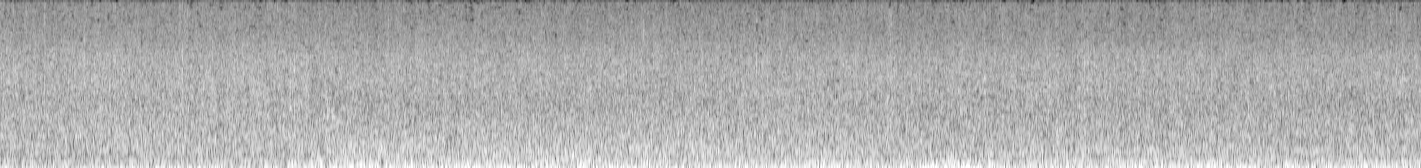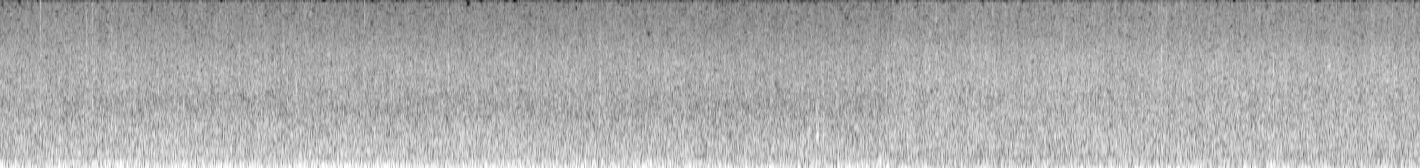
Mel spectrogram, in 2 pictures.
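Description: Steady rain falling on leafy trees, an even hiss with no let-up. A single brief tap stands out about ten seconds in.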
